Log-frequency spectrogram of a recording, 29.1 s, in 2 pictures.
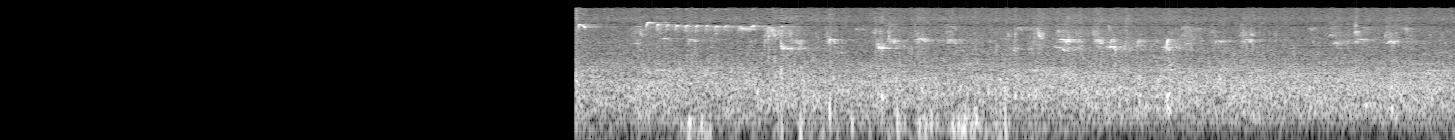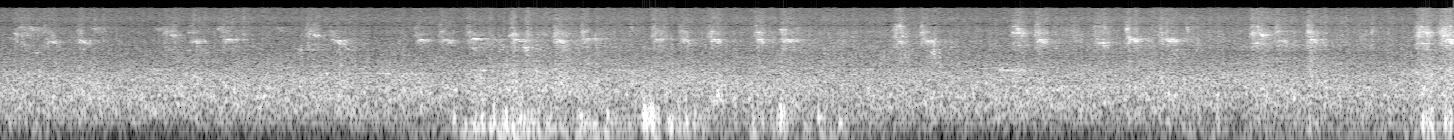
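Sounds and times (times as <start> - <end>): small birds chirping: 5.8 - 29.0
steady hiss: 5.8 - 29.0.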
